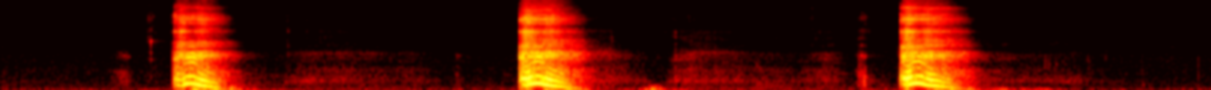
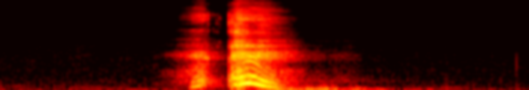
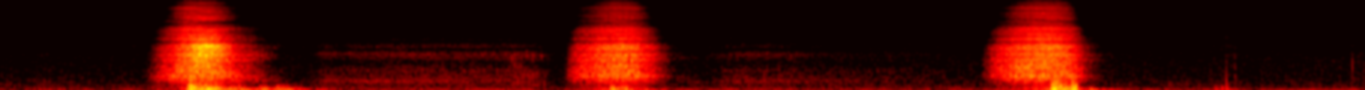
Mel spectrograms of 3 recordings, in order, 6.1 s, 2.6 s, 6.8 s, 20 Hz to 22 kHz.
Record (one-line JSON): {"three_cough_length": "6.1 s", "three_cough_amplitude": 18451, "three_cough_signal_mean_std_ratio": 0.28, "cough_length": "2.6 s", "cough_amplitude": 10171, "cough_signal_mean_std_ratio": 0.28, "exhalation_length": "6.8 s", "exhalation_amplitude": 6737, "exhalation_signal_mean_std_ratio": 0.27, "survey_phase": "alpha (2021-03-01 to 2021-08-12)", "age": "18-44", "gender": "Male", "wearing_mask": "No", "symptom_none": true, "smoker_status": "Never smoked", "respiratory_condition_asthma": true, "respiratory_condition_other": false, "recruitment_source": "REACT", "submission_delay": "2 days", "covid_test_result": "Negative", "covid_test_method": "RT-qPCR"}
